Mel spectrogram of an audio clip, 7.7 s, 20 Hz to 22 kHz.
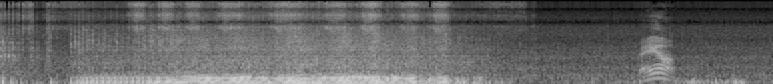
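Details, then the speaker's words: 1977 Honda CVCC, first start in 11 years after swapping the stock CVCC carburetor for a Weber 32/36: catches and revs loud through a cut-off straight pipe, picks up cleanly, runs evenly with no misses or knocks; normal running. "good it's a tad bit loud because uh we're just running a straight pipe the eight pipe ends right there and the exhaust is cut off"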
